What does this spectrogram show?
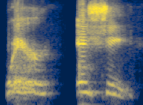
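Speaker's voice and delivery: loud, slow goblin yell. Acted. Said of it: "in my goblin voice".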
